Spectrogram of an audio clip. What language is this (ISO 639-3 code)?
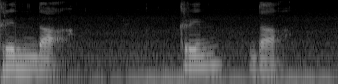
tel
